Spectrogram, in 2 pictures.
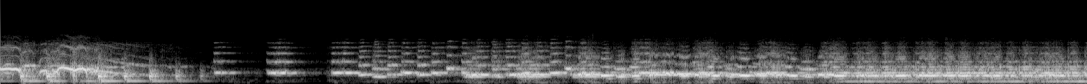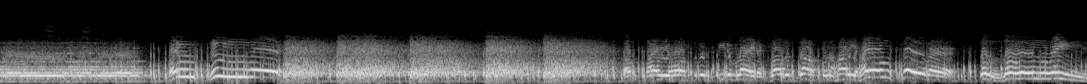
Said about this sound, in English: And when you hear that tom-tom rhythm, it means you'll get a kick out of kicks.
